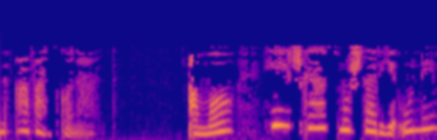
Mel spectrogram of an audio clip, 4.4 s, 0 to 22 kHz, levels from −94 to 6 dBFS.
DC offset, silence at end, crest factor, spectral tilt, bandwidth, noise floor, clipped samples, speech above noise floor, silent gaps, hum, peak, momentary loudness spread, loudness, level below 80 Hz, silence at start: under 0.1%; 0 s; 20 dB; -3.5 dB/octave; 6 kHz; -72 dBFS; under 0.1%; 47 dB; none; none; -8 dBFS; 16 LU; -26 LUFS; -66 dBFS; 0 s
